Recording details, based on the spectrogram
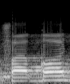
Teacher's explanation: Jadi harus ada pemantulan. Walaupun tidak sekuat pemantulannya ketika qalqalah kubra. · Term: qalqalah sughro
